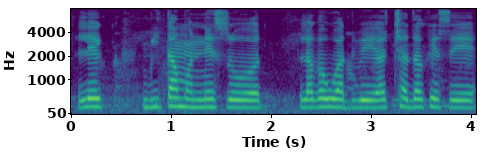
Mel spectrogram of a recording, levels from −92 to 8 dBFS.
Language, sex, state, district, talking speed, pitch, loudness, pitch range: Halbi, female, Chhattisgarh, Bastar, 150 wpm, 225 Hz, -24 LUFS, 215-230 Hz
